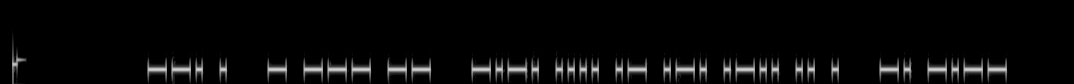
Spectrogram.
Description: Morse code, heard as a keyed tone, about 20 wpm, 700 Hz. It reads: GE TOM CHARLIE NY
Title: K1USN SST QSO Practice - 20wpm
